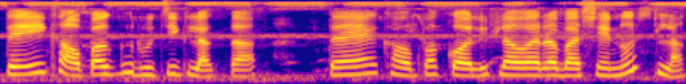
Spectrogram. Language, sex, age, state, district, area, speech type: Goan Konkani, female, 18-30, Goa, Salcete, rural, spontaneous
